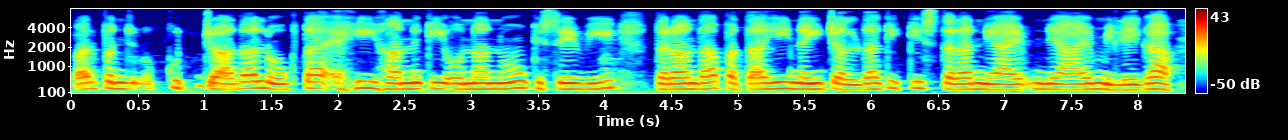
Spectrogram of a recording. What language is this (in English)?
Punjabi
